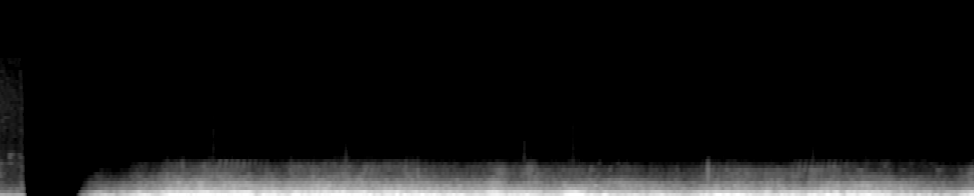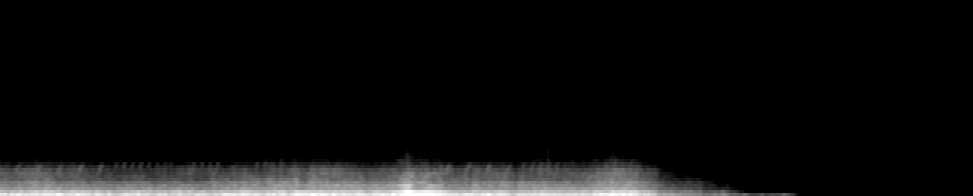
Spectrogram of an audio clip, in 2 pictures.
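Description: A dense, steady buzz of many honeybees in flight. It starts about a second in and fades out near the end.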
